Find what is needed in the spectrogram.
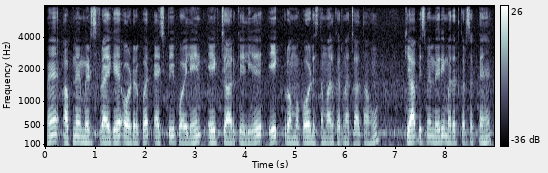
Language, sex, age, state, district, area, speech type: Urdu, male, 18-30, Uttar Pradesh, Ghaziabad, urban, read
